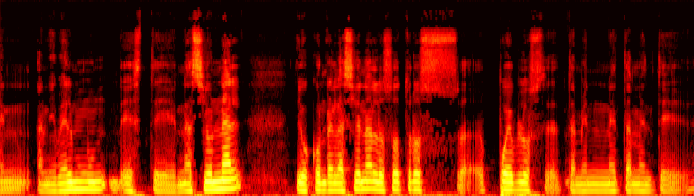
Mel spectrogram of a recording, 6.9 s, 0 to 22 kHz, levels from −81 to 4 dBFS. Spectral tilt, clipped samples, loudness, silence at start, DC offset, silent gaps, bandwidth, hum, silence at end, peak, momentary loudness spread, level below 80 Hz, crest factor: -7 dB/octave; under 0.1%; -18 LUFS; 0 s; under 0.1%; none; 12.5 kHz; none; 0 s; 0 dBFS; 13 LU; -36 dBFS; 18 dB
